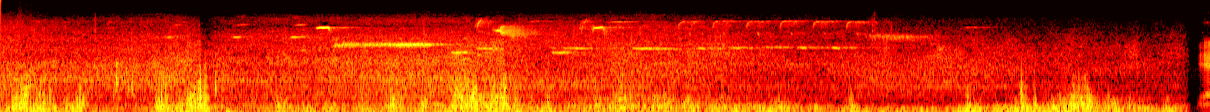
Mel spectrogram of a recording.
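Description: Loud, gusty low rumble of wind on the microphone, with a few birds chirping faintly above it in the middle.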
